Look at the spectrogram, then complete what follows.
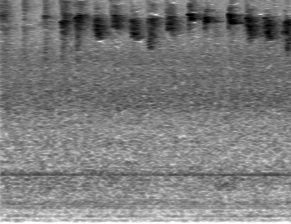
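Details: Bananaquit song: a rapid series of very high, thin, buzzy notes, roughly three per second, over a steady low hum and background noise.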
